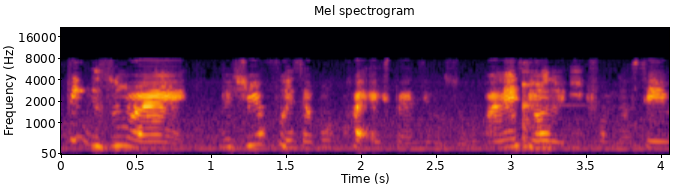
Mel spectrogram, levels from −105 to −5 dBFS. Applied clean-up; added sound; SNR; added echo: none; Bowed string instrument; 15 dB; none.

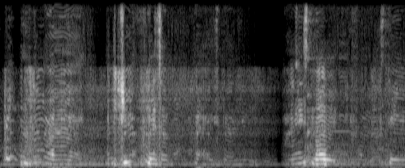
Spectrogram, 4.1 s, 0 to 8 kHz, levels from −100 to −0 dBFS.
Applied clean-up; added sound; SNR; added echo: neural mask model DeepFilterNet 3.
